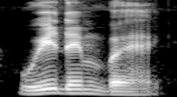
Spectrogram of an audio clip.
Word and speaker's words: Hindenburg: E Adolfo Hitler vai correr com um homem chamado Hindenburg, ou Hindenburgo, como vocês quiserem pronunciar, certo?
